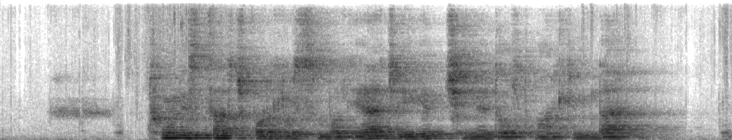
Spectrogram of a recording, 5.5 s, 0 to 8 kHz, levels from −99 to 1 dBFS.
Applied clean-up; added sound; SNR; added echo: neural separator model SepFormer DNS4.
